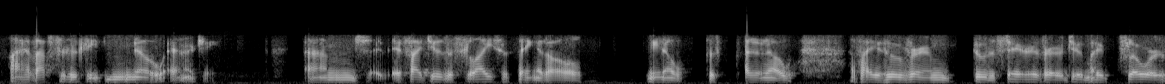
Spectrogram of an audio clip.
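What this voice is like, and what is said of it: Damaged, altered-sounding voice. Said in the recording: “As you can hear by my voice didn't always sound like this either. I presume that was from the tube going down.”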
